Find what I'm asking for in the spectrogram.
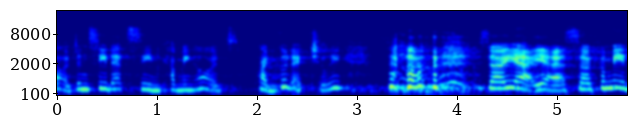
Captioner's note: chuckles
